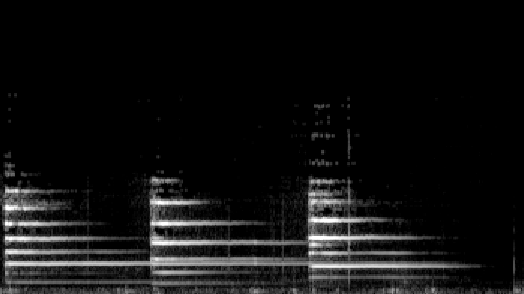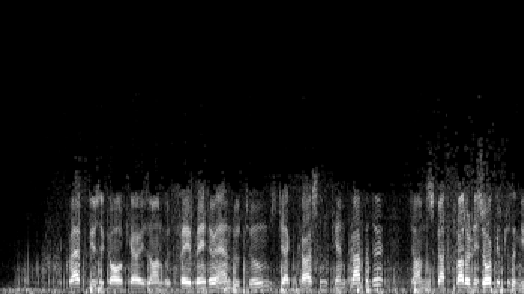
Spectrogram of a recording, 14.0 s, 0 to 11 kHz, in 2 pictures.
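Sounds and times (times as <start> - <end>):
Christmas bells ringing: 0.0 - 6.6
speech: 7.9 - 13.9.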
